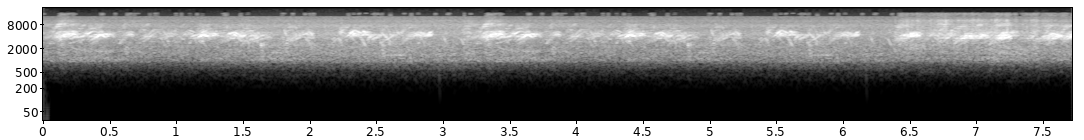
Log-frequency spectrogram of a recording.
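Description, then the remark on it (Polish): A flock of twites gives continuous buzzing, ringing calls, overlapping chatter from many birds, steady throughout with no voices; a recording made ten years ago. “Jeśli chodzi o dźwięk, wędrując po polach, warto nasłuchiwać takich bzycząco dzwoniących dźwięków. To nagranie sprzed 10 lat.”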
